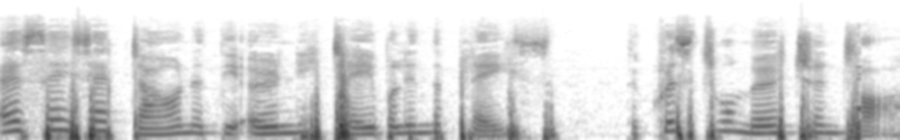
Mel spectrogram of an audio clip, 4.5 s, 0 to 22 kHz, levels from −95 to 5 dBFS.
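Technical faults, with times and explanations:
4.27 to 4.33 s, damaged data in a compressed stream: near the very end of this speech clip, a short glitch of about 56 ms cuts in. Corrupted bytes there made the decoder misread those frames, lose sync and hunt for the next valid header, so the sound glitches briefly before carrying on.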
